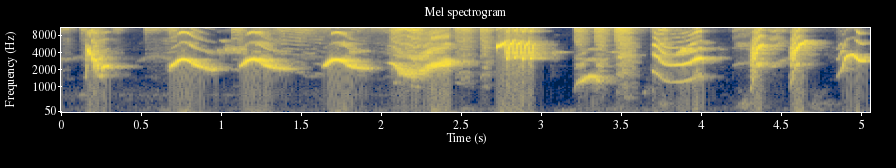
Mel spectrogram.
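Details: Asian pied starling singing energetically, a call meant to draw responses from other starlings: repeated slurred whistles about once a second mixed with scratchy, noisy bursts and higher squeaky notes, clear and close.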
